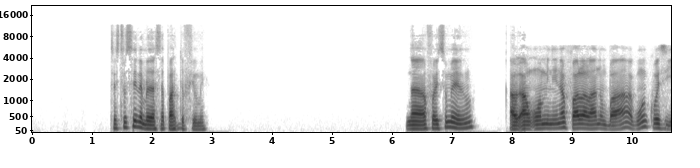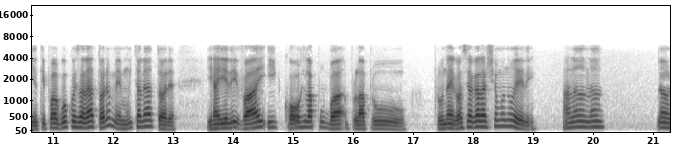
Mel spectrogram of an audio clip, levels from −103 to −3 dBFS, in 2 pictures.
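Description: Speech that abruptly turns duller and about 5 dB quieter at 8.23 s. The spectrogram goes blank above 5.9 kHz from there, likely an input switched to a poorer device.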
